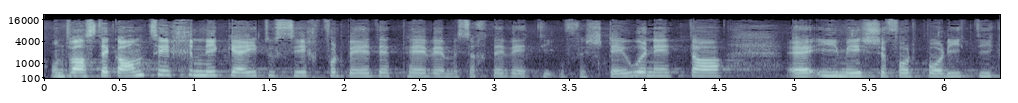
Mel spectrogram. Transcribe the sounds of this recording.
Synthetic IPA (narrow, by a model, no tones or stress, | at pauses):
ʊndʋɑsd̥̪ɛɡɑnt͡sːɪχəɾnɪt̚ɡ̥ɛɪtussɪχtfɔɾbeːd̪epʰeːʋɛnməsəχd̥ɛʋɛt̪ːiʔufəʃtɛwənɛtɑː | ɛʔiːmɪʃːəfɔɾpɔlit̪ik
